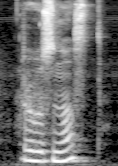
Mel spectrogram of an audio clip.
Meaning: difference
- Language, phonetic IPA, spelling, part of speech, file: Czech, [ˈruːznost], různost, noun, Cs-různost.ogg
